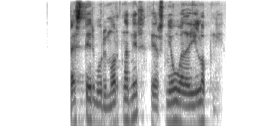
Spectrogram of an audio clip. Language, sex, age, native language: Icelandic, male, 40-49, Icelandic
